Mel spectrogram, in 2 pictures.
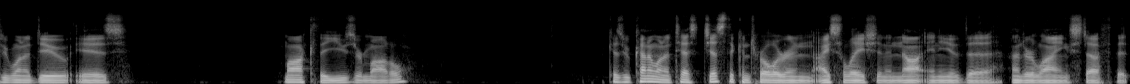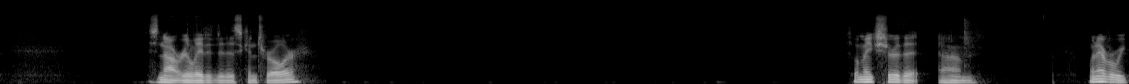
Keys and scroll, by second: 2.3 shift+-, 3.6 shift+9, 4.2 shift+u, 5.0 shift+0, 7.5 shift+u, 11.7-12.7 typing, 14.4 shift+0, 15.5 shift+-, 16.9 shift+9, 17.5 shift+2, 18.5 shift+2.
